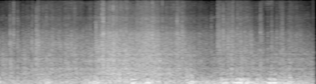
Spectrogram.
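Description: Heavy rain drumming on a car's roof and windshield, heard from inside the cabin. The hiss swells about a second and a half in.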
